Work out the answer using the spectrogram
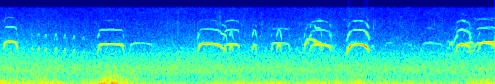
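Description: Loud, shrill piping 'kleep' notes from Eurasian oystercatchers, arched and repeated in quick overlapping bursts, several birds calling together over a low background rumble.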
